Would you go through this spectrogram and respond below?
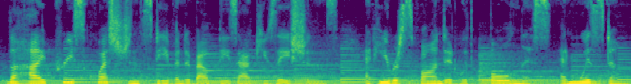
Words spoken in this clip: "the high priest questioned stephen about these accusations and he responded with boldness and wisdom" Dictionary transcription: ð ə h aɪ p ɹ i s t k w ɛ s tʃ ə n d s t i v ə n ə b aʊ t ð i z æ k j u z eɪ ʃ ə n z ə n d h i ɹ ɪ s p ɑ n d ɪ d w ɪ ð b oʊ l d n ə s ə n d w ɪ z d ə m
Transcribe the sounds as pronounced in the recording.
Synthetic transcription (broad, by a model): ð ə h aɪ p ɹ i s t k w ɛ s tʃ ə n s t i v ə n ə b aʊ t ð i z æ k j u z eɪ ʃ ə n z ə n i ɹ ɪ s p ɑ n d ɪ d w ɪ ð b oʊ l d n ə s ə n w ɪ z d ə m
